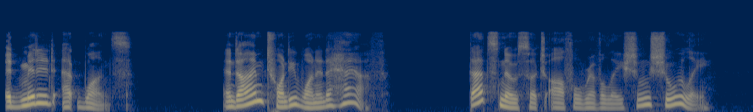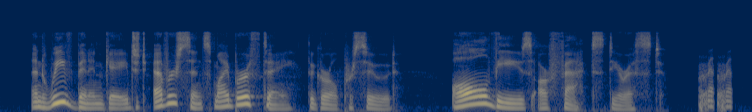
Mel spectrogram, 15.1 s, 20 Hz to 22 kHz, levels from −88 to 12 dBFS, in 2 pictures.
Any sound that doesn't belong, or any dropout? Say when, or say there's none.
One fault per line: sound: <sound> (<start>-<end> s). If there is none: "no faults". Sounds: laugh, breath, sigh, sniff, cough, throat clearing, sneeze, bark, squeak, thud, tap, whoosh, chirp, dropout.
sound: laugh (14.5-14.9 s)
